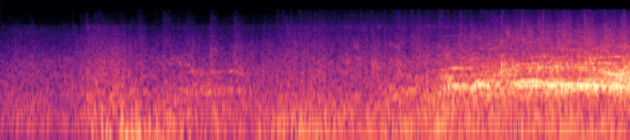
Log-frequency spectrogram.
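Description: A rocket engine roars during a landing burn.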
